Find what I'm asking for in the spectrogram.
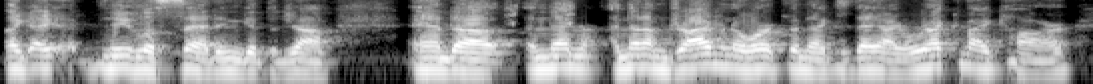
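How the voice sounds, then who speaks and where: A man's voice: mid-range voice, mellow. A man who is a podcast guest, telling his own life story in casual talk, earnest and full of restarts. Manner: earnest, rapid, with frequent restarts.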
